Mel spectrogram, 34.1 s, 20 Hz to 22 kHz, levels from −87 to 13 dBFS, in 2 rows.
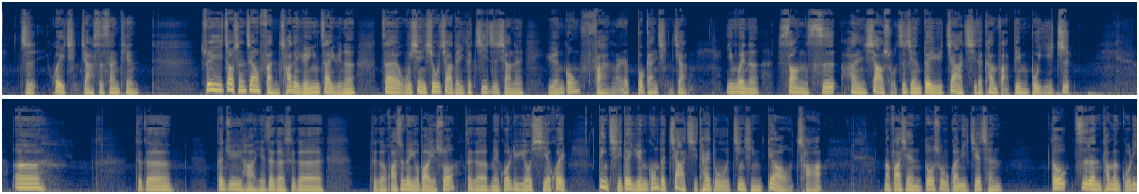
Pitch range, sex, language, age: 105-140 Hz, male, Chinese, 50-69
